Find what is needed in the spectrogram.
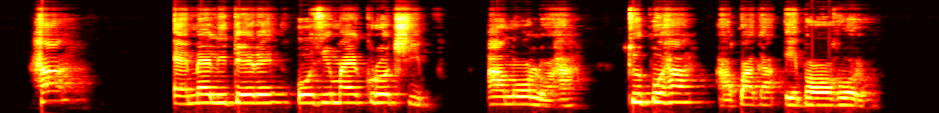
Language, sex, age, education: Igbo, male, 30-45, tertiary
